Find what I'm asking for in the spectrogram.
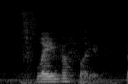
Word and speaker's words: Flavor Flav: and rapper Flavor Flav. – I think it's pronounced Flava Flav, but yeah.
